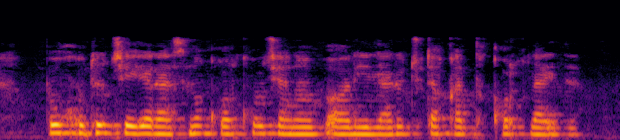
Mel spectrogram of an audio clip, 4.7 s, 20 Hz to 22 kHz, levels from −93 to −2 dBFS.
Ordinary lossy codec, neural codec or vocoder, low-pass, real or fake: MP3, 64 kbps; codec, 16 kHz, 4 kbps, FreqCodec, larger model; 7.2 kHz; fake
